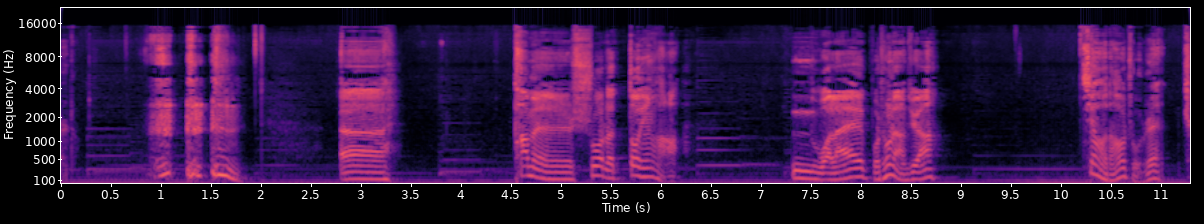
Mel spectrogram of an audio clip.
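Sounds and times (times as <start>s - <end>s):
low steady hum: 0.0s - 11.2s
man clearing his throat: 0.8s - 1.9s
speech: 2.8s - 3.4s, 4.6s - 6.3s, 7.3s - 8.8s, 10.2s - 11.1s.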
